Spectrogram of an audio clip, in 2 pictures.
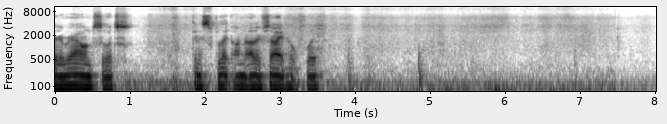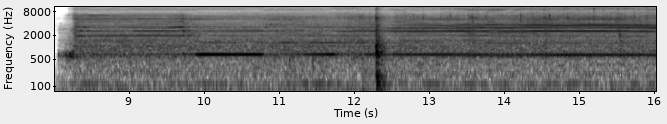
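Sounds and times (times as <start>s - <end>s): hydraulic log splitter whining: 8.1s - 16.0s.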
